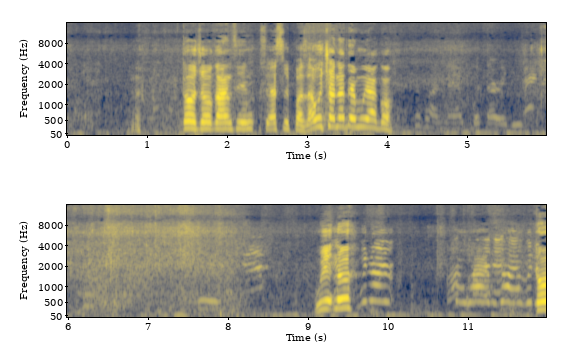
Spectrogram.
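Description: Small waves lap gently against a sandy shore.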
